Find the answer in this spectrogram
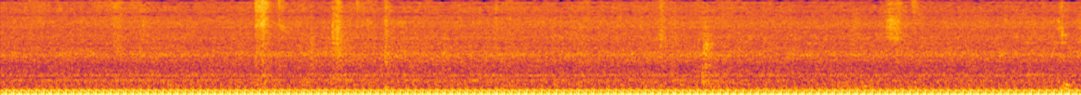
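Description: An engine running steadily at a constant speed: a low, even hum with a fast pulse, unchanged throughout, with a few faint clicks over it.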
